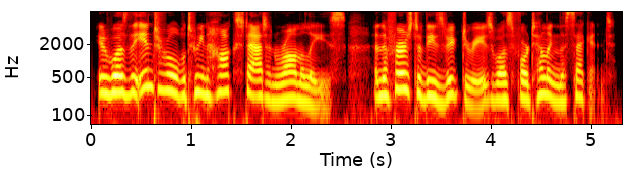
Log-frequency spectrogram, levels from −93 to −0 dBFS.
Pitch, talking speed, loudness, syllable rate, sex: 220 Hz, 205 wpm, -20 LUFS, 6.4 syllables/s, female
